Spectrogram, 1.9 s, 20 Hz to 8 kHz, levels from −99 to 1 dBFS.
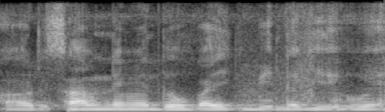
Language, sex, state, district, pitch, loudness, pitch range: Hindi, male, Uttar Pradesh, Muzaffarnagar, 110 Hz, -17 LUFS, 105-110 Hz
